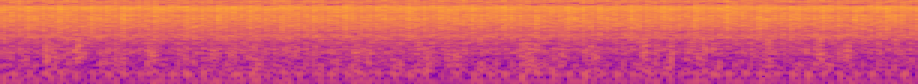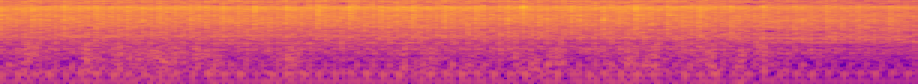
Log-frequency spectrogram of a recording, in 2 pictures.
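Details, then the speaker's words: Isuzu Panther double-cabin diesel idling after overhaul, after replacing the leaking copper injector nozzle ring that had caused a hissing sound; steady even clatter, firm low rumble, no hiss or misfire, healthy idle. "ini setelah kita perbaiki kita ganti rank bagian nozzle nya rank tembaganya ya teman-teman gitu Ini sekarang suaranya Alhamdulillah"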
